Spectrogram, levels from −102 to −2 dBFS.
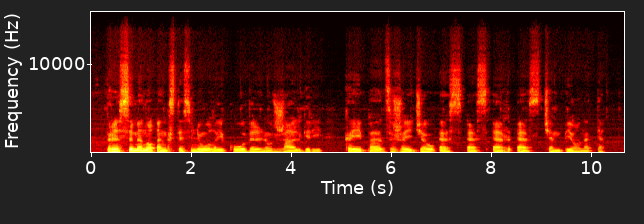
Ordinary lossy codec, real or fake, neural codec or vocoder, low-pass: Opus, 64 kbps; real; none; 14.4 kHz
